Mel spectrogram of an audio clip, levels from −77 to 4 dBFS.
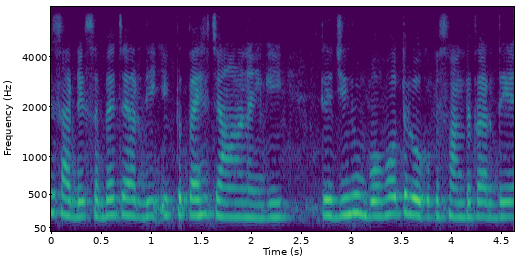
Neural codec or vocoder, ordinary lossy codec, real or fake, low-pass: codec, 16 kHz, 4 kbps, FreqCodec, smaller model; none; fake; 7.2 kHz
